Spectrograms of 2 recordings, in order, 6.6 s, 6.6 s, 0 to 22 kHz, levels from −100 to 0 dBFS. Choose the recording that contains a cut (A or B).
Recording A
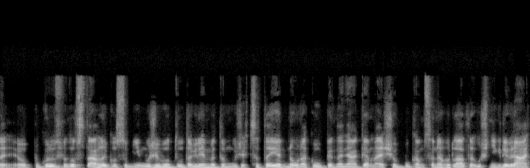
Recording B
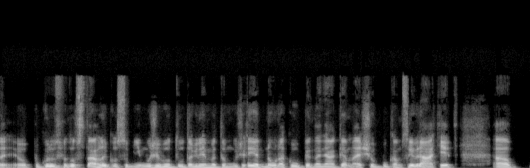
B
